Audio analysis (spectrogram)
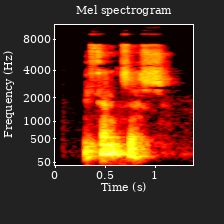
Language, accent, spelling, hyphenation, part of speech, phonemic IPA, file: English, Southern England, dissensus, dis‧sen‧sus, noun, /dɪˈsɛn.səs/, LL-Q1860 (eng)-dissensus.wav
- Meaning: Disagreement, especially when widespread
